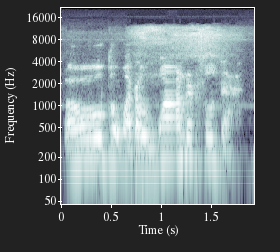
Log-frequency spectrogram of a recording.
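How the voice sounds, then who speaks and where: An actor playing a breezy, eager teenage younger brother in an old-time radio play. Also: male voice, fairly high pitch, moderate pace, crowd noise, natural voice, poor audio. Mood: teasing. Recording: faint background noise.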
